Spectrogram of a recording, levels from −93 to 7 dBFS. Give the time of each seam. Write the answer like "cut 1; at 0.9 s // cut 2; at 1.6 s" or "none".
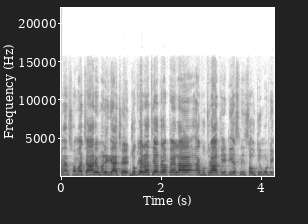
cut 1; at 1.4 s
